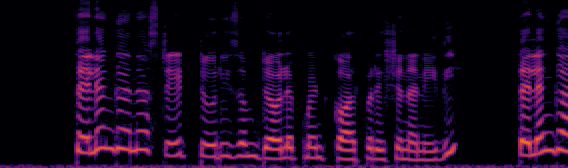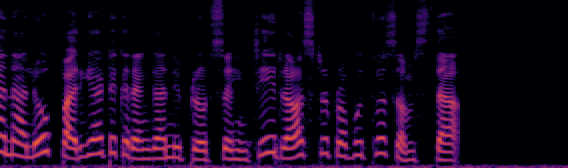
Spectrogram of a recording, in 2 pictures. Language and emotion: Telugu, neutral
